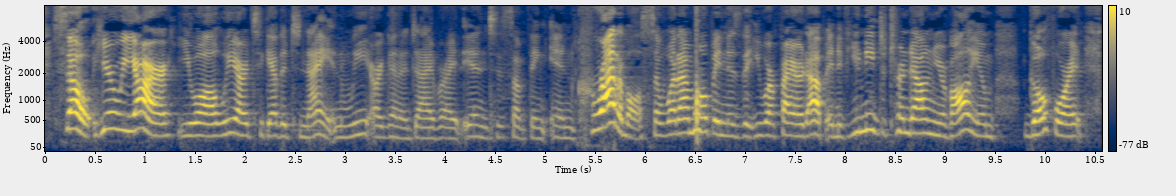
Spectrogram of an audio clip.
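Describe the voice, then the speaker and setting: The speech runs at a fairly quick pace with lively intonation. Noticeable noise sits in the background. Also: woman, fairly high pitch for a woman, hardly any pauses. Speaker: network marketing coach. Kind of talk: motivational live stream talk. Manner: loud, shouting; energetic, fired up.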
